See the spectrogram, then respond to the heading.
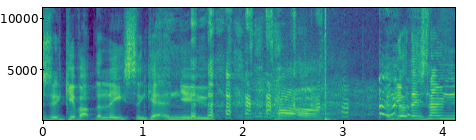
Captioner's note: laughter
